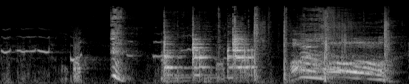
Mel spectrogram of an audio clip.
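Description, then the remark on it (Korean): A dog named Miu barks loudly and excitedly, a rapid string of sharp barks running into longer, whining howls, with no one talking over it. “아 저기 뭔데 개가 엄청 짖네 아씨 조용 미우야 조용 좀, 좀 시끄러!”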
